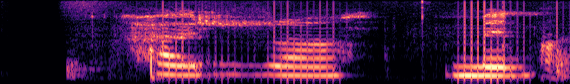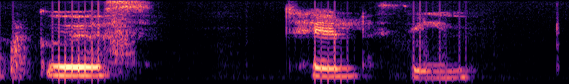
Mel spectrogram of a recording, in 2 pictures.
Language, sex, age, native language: Icelandic, female, 9, Icelandic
